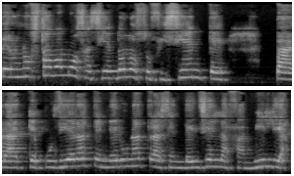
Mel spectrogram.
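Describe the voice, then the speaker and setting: The pace is fairly slow. A woman speaks with a high-pitched voice. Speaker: nonprofit director. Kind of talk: interview.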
